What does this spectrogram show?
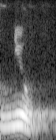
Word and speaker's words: nu: frequency is mu this is how it is pronounced nu how will you pronounce it with a new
